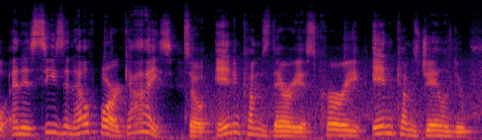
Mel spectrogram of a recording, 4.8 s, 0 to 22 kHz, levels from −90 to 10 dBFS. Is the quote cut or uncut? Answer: cut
